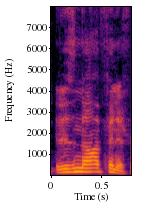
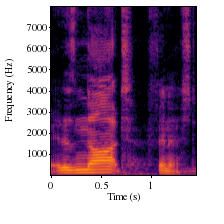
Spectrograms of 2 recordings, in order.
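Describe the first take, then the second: First: Louder and higher, punching "not"; emphatic, stress on not. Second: Slow and deliberate, each word spaced. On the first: Insisting again to viewers, louder with "not" punched. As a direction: hit "not" hard and loud. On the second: Insisting to viewers the tattoo is unfinished, slow and deliberate. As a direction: spell it out slowly like a rule. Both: Shown as a demonstration. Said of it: "Repeat after me, not finished".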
